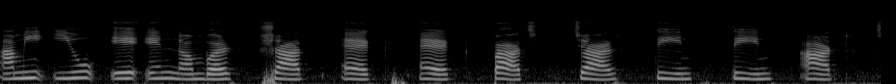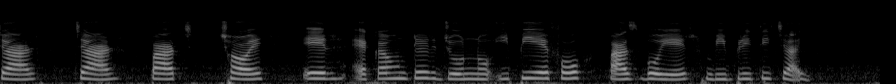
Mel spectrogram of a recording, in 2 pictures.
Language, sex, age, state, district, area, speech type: Bengali, female, 18-30, West Bengal, Kolkata, urban, read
